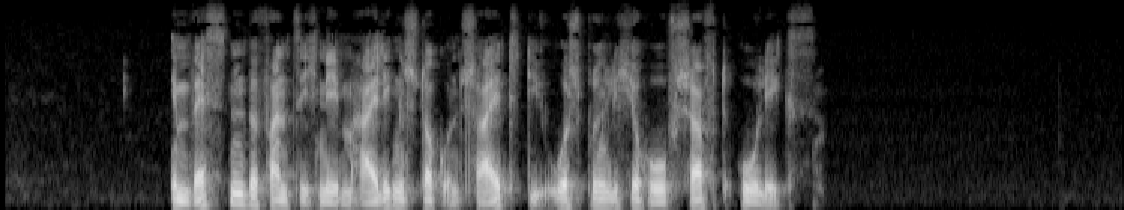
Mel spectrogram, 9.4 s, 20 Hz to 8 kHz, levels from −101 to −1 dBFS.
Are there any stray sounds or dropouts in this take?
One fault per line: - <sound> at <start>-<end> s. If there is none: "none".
none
